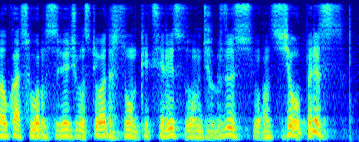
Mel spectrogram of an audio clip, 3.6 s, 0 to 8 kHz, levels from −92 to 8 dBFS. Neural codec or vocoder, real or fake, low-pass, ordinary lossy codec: codec, 16 kHz, 1 kbps, FunCodec, trained on Chinese and English, 50 frames a second; fake; 7.2 kHz; none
